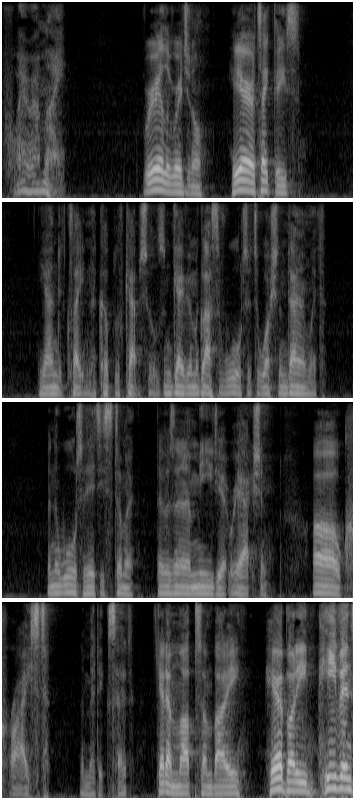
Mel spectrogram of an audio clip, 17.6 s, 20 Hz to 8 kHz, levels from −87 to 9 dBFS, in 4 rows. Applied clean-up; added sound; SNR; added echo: none; none; none; none.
